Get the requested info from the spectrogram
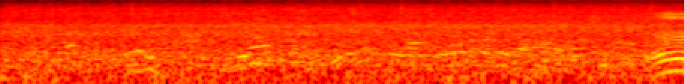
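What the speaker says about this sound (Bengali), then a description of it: "প্রচুর বৃষ্টি প্রচুর বৃষ্টি" Heavy midday rain falling steadily in Bankura, a dense, close, continuous wash of noise with a few faint voices underneath throughout.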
